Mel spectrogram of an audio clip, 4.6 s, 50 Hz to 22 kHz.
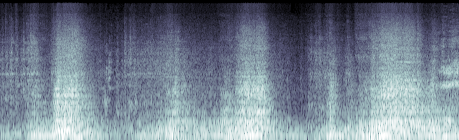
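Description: An ITB-equipped Toyota GT-86 engine revs on track in surging waves, swelling and easing three times, loud and raspy with intake roar, no voices over it.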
